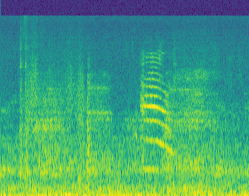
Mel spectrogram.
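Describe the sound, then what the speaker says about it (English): A cat outdoors near the Mount of Olives gives one faint, drawn-out meow against quiet background ambience, with a few soft knocks before it. "there's a cat"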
